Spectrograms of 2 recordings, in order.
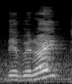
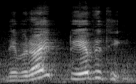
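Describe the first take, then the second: First: Said in the usual way. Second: Slowly, leaning hard on right; slow emphatic. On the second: Real, not acted. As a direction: drag out "right" and land on everything. Repeats phrase, then expands it. (ধীরে, "right" শব্দে জোর দিয়ে)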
